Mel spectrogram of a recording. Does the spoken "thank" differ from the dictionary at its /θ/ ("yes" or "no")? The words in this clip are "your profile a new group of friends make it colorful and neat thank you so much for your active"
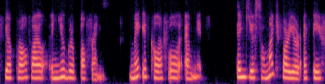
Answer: yes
